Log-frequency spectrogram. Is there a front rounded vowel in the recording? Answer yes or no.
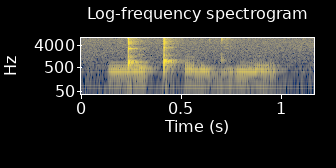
yes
